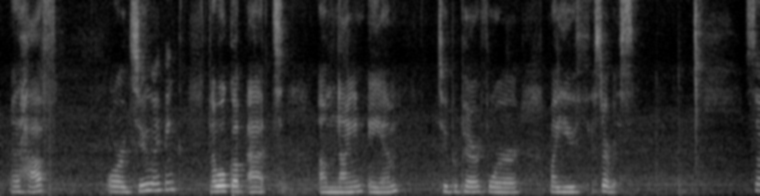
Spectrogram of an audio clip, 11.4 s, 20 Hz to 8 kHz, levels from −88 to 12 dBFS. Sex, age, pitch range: female, 10-29, 200-225 Hz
